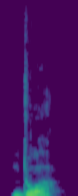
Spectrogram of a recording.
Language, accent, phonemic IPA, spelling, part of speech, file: French, France, /dwa/, doigts, noun, LL-Q150 (fra)-doigts.wav
- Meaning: plural of doigt; fingers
